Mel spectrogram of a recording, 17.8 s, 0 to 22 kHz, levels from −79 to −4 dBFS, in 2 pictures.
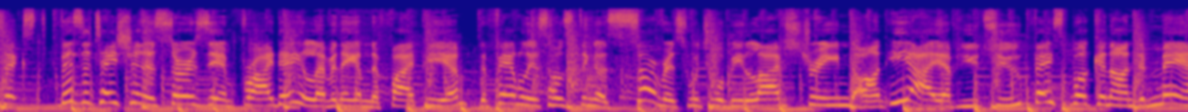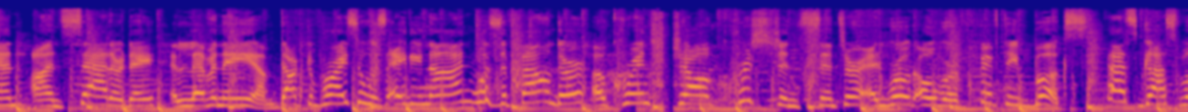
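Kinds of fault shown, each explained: Short stall from a late packet: at about 13.87 s a packet simply hadn't shown up in time, so the jitter buffer drained and the receiver kept stretching the last bit of sound for around 85 ms until the data arrived, through to roughly 13.99 s. Nothing actually gets dropped. Playback picks up exactly where it left off, just 85 ms later than before, so what you hear is one moment held a touch too long with a slight buzz or dip.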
